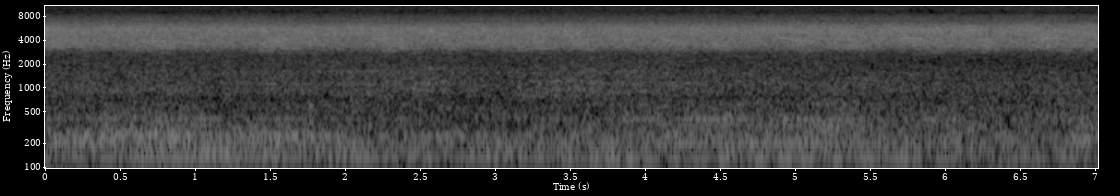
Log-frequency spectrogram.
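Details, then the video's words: Cicadas on the Hard Fifty Farm give a steady, unbroken, high-pitched buzzing drone that holds constant throughout. "Recording of cicada sounds on the Hard Fifty Farm"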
